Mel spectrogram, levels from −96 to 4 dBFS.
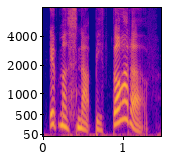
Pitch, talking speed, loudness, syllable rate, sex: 240 Hz, 245 wpm, -19 LUFS, 5.2 syllables/s, female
